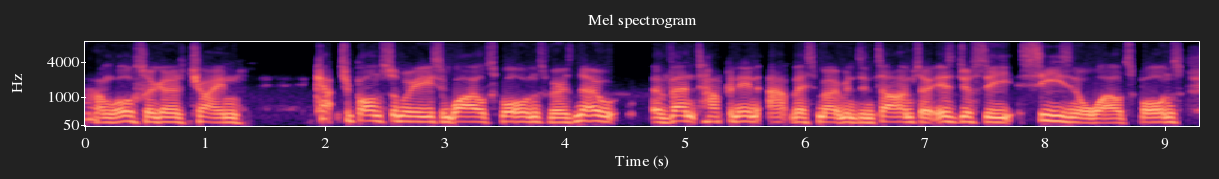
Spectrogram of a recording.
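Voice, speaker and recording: A man with a British accent speaks at a medium pitch and very even loudness. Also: moderate pace. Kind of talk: live gameplay stream. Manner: animated.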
